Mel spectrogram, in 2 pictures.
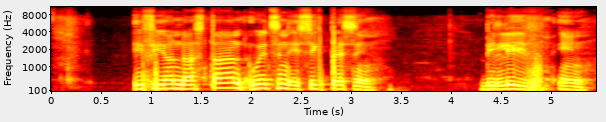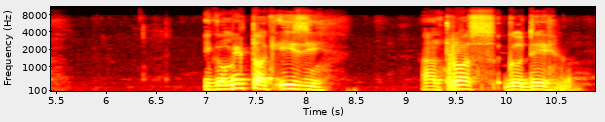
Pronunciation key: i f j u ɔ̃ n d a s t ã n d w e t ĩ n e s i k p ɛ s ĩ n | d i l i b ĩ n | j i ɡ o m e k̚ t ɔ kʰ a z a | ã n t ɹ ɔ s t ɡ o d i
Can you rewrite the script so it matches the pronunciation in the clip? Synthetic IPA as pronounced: i f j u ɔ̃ n d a s t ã n d w e t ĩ n e s i k p ɛ s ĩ n | b i l i v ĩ n | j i ɡ o m e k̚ t ɔ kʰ i z i | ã n t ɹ ɔ s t ɡ o d e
